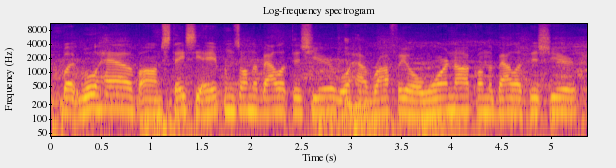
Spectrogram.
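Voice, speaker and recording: A man with a fairly high voice and an American accent, fairly quick with hardly any pauses, monotone and flat, at very even loudness, amid audible room echo and noticeable background noise. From US South, DeKalb County, Georgia. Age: 30s. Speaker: candidate's son. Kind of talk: interview.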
